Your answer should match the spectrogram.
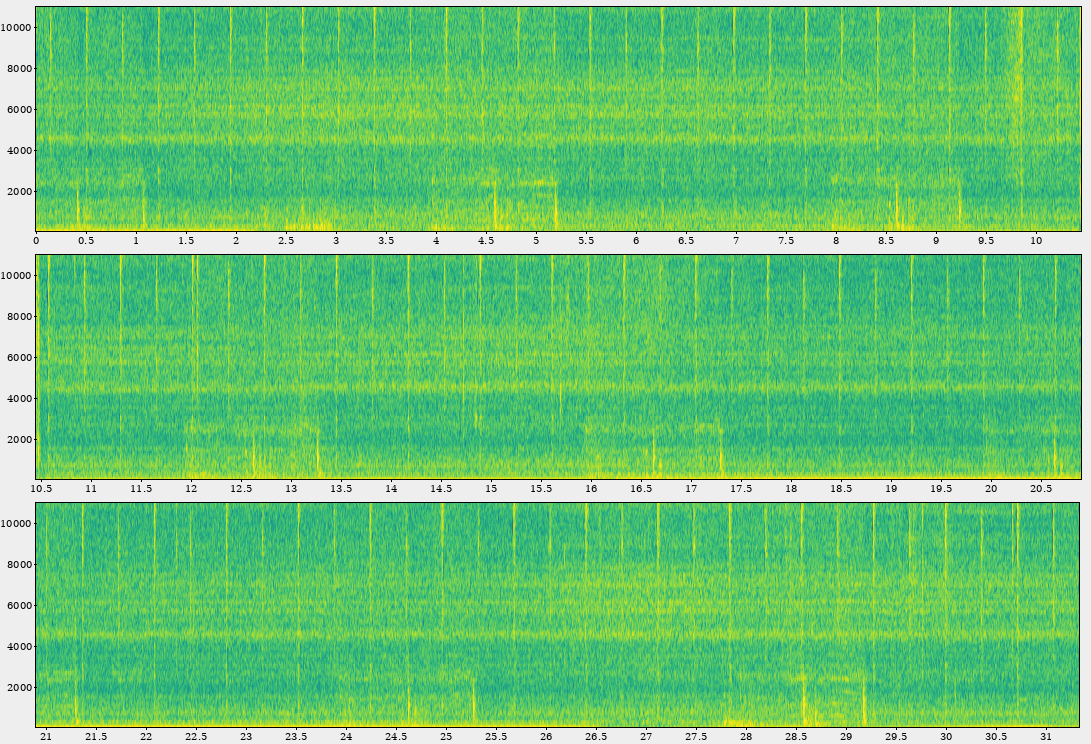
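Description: A car's engine idling, heard from inside the cabin: a steady low hum and rumble that eases off briefly about two seconds in and again near the end.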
